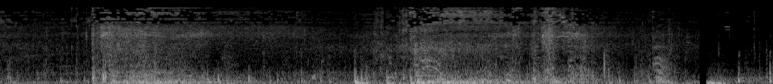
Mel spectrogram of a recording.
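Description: Gas hisses loudly from a bursting canister.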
